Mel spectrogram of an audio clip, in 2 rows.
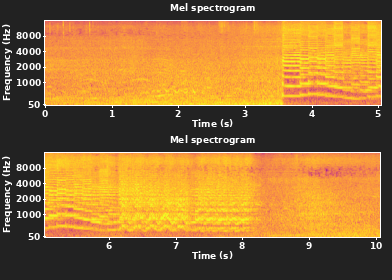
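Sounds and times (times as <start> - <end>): multi-tone musical air horn: 3.6 - 8.4.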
